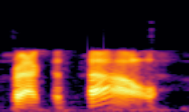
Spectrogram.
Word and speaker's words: Krakatoa: was Krakatoa. Some people pronounce it Krakatau. – Yeah. – But the son of Krakatoa is called Anak, A-N-A-K.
